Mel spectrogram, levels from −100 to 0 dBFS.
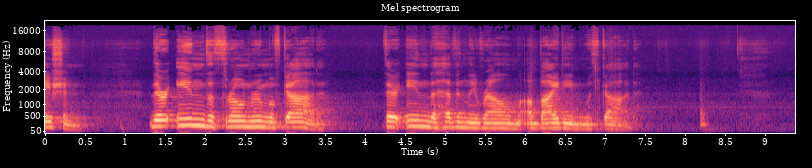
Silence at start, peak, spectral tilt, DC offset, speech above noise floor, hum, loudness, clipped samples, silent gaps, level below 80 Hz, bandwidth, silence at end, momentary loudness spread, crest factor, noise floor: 0 s; -4 dBFS; -5 dB/octave; under 0.1%; 33 dB; none; -17 LUFS; under 0.1%; none; -62 dBFS; 19 kHz; 0.65 s; 12 LU; 16 dB; -50 dBFS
